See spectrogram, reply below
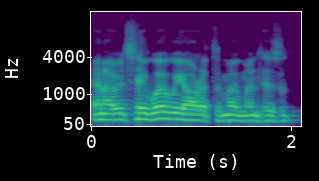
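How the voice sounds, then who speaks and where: A man speaking as an interview guest, giving political analysis in hesitant, deliberate phrasing. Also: a little high, steady tone, a little mellow, highs cut off. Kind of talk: interview commentary.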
